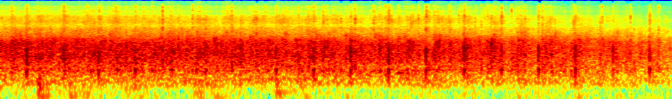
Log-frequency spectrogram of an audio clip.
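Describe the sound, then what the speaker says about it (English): Sustained applause for biomedical engineering graduates at a university master's hooding ceremony: dense, steady clapping from a large seated audience that fills the hall evenly for the whole stretch, with no talking over it. "Let's have another round of applause for our BME graduates."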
